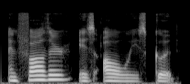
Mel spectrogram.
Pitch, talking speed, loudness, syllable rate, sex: 180 Hz, 155 wpm, -16 LUFS, 4.5 syllables/s, female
